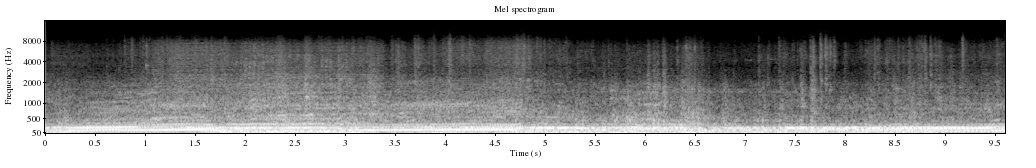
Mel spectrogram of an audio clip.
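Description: Subaru rally car's engine heard from inside the cabin, pulling hard at full throttle. The revs climb, drop back at each gear change, and climb again.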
